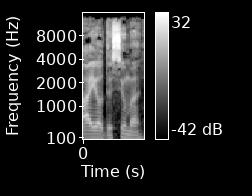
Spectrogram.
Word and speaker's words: Ayo Dosunmu: I thought Ayo Dosunmu, that's how you say his name.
